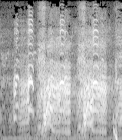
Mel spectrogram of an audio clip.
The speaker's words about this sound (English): Well, speaking of passing by, there's some geese passing by.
